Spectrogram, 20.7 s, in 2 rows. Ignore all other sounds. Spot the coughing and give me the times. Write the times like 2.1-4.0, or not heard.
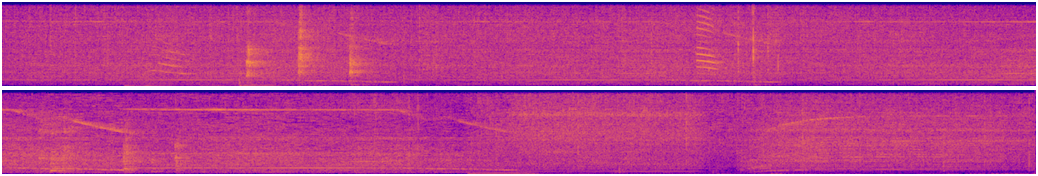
2.5-3.9, 10.7-12.2.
